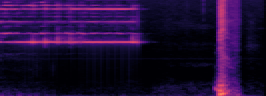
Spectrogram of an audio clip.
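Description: A fire brigade alert tone, a steady, shrill electronic beep held for about a second and a half, cuts off abruptly. After a brief silence comes a short, loud thump.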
